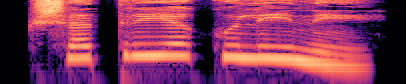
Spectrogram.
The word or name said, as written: ಕ್ಷತ್ರಿಯಕುಲೀನೆ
